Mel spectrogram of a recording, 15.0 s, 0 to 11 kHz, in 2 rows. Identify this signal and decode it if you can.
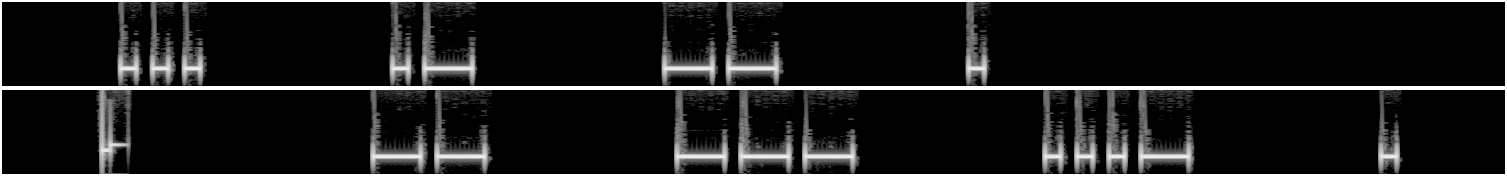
Morse code, heard as a keyed tone, about 15 wpm, spaced as for 7 wpm, 700 Hz. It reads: SAME MOVE
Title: 4x Character Spacing - Top 200 Words - 15wpm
